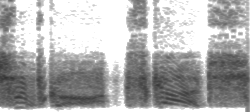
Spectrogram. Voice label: bailout mood med, speech pol; War Thunder

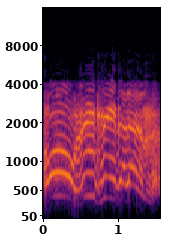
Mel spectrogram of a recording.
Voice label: damaged aa, mood high, speech hun; War Thunder

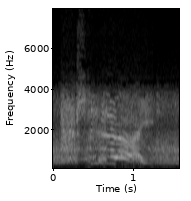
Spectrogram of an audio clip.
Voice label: attack position, mood high, speech ru

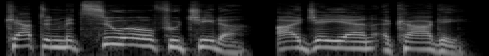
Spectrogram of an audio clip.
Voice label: debriefing, english; midway; War Thunder

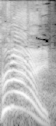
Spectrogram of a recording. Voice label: inform incoming grenade, US

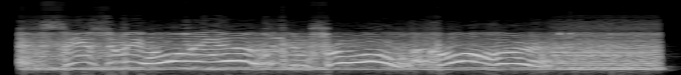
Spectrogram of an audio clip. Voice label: eng chat, speech eng

